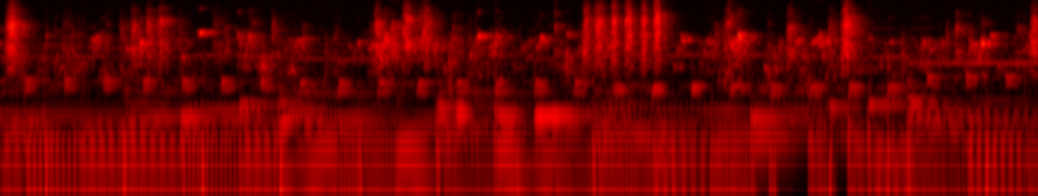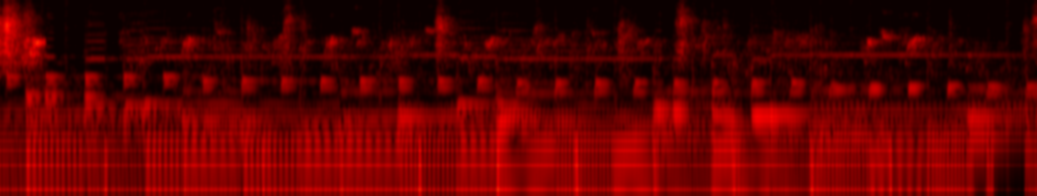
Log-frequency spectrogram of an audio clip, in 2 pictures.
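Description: Budgerigars chattering and chirping in quick high bursts over soft background music. The chirping is busiest and loudest in the first half, then thins to fainter scattered chirps.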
